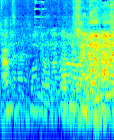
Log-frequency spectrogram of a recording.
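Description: Several people talking over one another. The chatter grows louder a little over a second in.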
